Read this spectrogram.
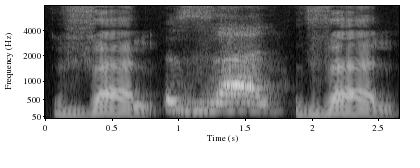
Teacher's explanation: You let your tongue to come in between the upper and lower incisors.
